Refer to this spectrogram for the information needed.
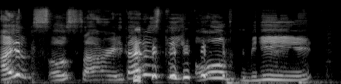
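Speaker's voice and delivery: very slow, high, almost-crying voice, acted. Retelling how a character apologizes after coming back to his senses: imitating someone near tears. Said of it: "in tears almost".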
